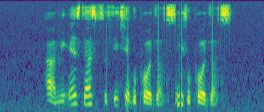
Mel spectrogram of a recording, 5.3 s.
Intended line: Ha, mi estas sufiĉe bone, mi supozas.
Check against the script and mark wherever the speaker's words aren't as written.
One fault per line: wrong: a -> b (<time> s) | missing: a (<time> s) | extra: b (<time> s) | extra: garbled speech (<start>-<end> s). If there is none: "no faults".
wrong: bone -> supozas (2.7 s)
